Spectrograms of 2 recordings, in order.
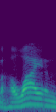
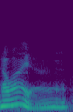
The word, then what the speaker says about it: Hawaii: Is that the correct pronunciation? I thought it was Hawaii. No, that's not right. Hawaii is correct.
